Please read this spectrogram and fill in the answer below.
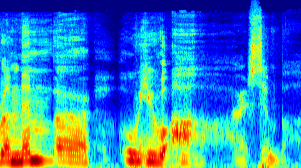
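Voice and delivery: slow, drawn-out, unhurried delivery, every word weighed. Retelling a scene where a father speaks from the clouds: imitating Mufasa. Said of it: "And Mufasa's like".

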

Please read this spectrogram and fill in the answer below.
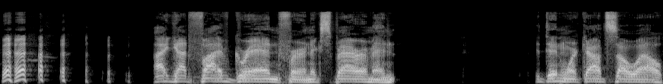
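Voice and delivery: rough, creaky, wrecked-sounding voice. A character explains his condition, speaking in a voice without throat lining. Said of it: "I'm talking like this because my throat lining has been removed".

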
